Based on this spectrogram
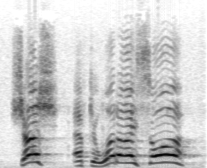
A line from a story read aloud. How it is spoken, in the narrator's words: He shouted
